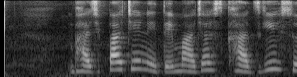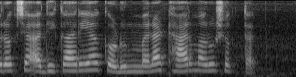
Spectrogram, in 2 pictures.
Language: Marathi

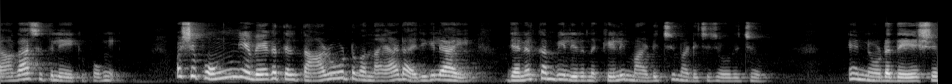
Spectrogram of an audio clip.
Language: Malayalam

